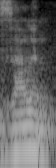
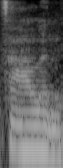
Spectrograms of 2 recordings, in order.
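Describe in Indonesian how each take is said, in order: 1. Kata ini dimulai dengan bunyi z yang bergetar. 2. Kata ini dimulai dengan bunyi ts yang tajam. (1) "bukan Zahlen" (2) "tapi Zahlen. Jadi Z-nya kayak C"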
